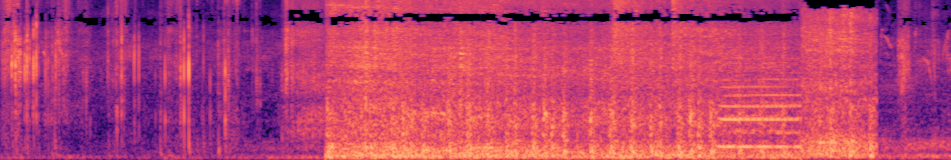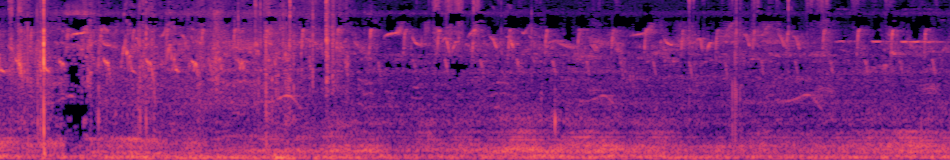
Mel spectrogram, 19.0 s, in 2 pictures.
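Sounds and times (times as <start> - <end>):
small birds chirping: 8.8 - 19.0.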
